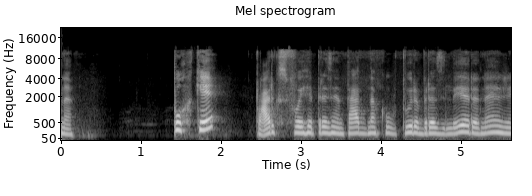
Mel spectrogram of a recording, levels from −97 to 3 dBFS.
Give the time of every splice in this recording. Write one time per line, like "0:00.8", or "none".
0:02.3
